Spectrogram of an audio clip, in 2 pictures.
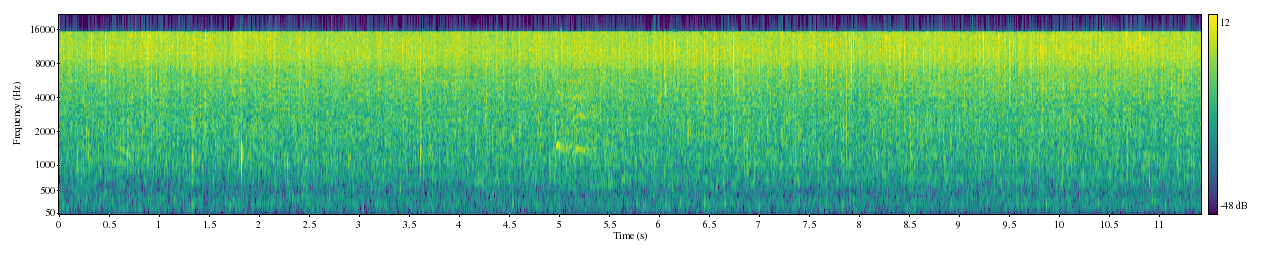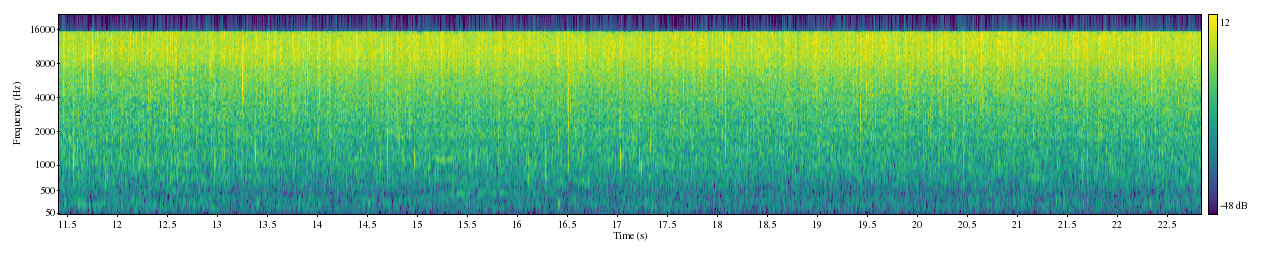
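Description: Steady splashing and trickling of a fountain jet falling into a swimming pool, with one sharp tap about two seconds in.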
